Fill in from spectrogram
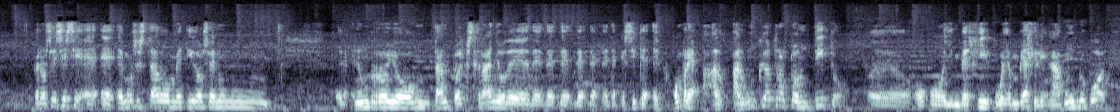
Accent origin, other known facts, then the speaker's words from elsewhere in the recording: Alicante, Valencian Community, Spain; Si nosotros somos de Alicante, ¿qué más da que tengas un grupo que sea de fuera?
